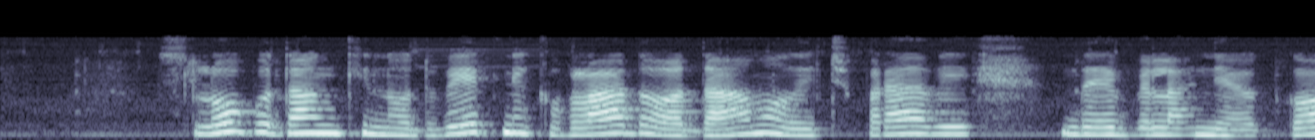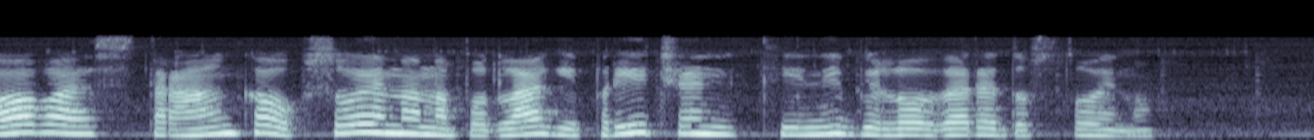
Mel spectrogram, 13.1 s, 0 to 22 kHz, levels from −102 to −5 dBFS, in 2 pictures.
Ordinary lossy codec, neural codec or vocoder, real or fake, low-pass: none; none; real; 7.2 kHz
